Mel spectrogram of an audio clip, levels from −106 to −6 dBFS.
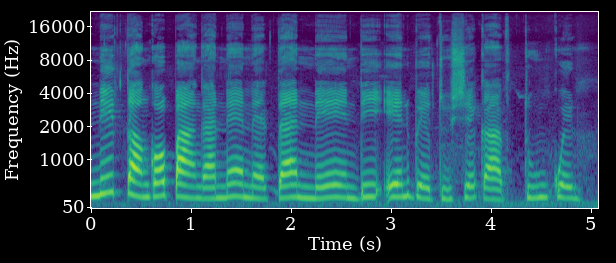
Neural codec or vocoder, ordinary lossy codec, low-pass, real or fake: none; none; none; real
